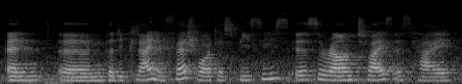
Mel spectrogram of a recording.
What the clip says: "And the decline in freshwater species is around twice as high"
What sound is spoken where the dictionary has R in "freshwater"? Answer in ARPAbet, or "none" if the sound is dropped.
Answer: R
